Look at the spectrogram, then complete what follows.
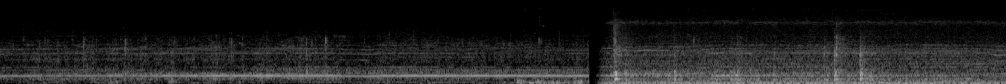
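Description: Robot vacuum cleaner running with a steady motor hum. About six seconds in, the sound drops out for an instant and comes back with a deeper rumble and a couple of sharp clicks.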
